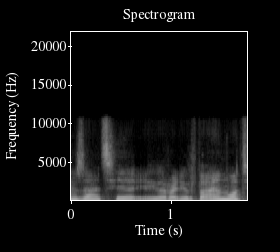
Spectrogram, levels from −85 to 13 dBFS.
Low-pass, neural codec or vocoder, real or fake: 10.8 kHz; codec, 16 kHz in and 24 kHz out, 0.8 kbps, FocalCodec, streaming, 65536 codes; fake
